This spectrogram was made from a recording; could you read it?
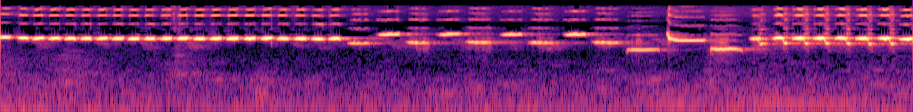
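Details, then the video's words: Training song of a caged canary: a fast even whistled trill, then alternating high and low paired notes, a sharp descending note, and a rapid closing trill. "Canary singing training"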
